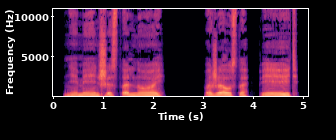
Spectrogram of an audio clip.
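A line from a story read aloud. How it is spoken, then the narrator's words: Hoarse wheeze. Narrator (Russian): прохрипел человек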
